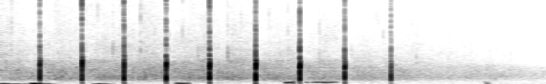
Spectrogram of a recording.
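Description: Audience applauding: one pair of hands claps sharply about three times a second over a softer spread of clapping, and the applause fades away after about three seconds.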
